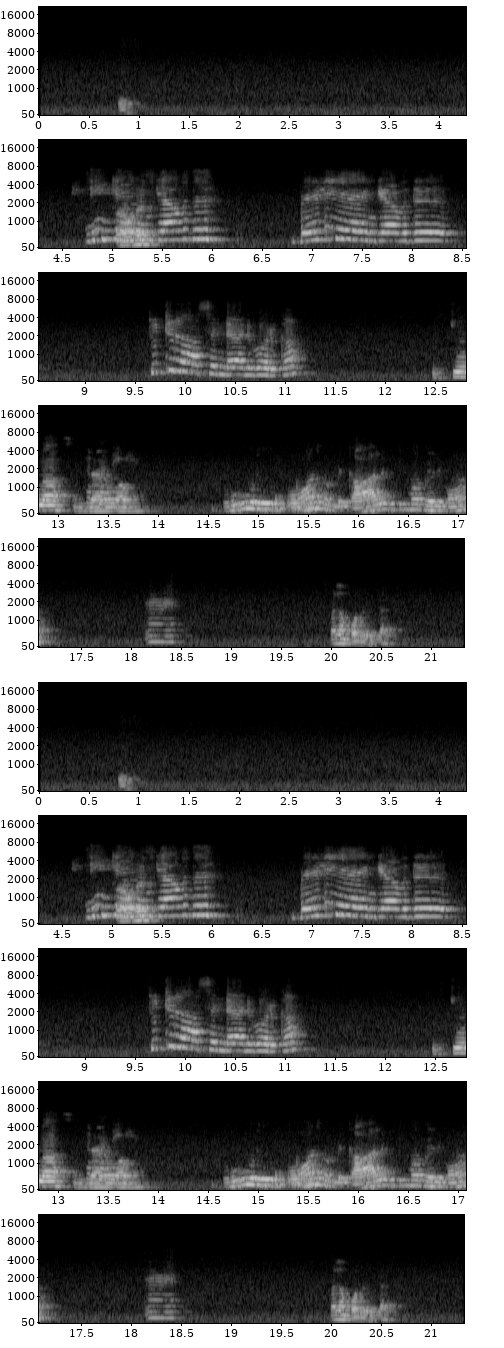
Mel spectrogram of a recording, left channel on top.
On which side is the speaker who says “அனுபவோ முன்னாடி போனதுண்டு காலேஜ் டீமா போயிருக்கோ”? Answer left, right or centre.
Left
